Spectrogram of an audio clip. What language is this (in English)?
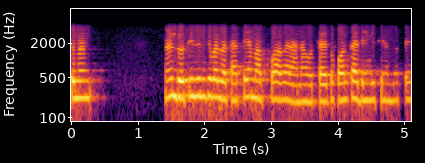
Hindi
